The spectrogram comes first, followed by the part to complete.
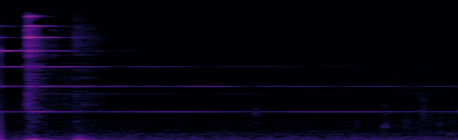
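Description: Stemmed wine glass clinked in a toast: two quick clinks at the start, then a clear ringing note that fades slowly.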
